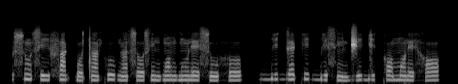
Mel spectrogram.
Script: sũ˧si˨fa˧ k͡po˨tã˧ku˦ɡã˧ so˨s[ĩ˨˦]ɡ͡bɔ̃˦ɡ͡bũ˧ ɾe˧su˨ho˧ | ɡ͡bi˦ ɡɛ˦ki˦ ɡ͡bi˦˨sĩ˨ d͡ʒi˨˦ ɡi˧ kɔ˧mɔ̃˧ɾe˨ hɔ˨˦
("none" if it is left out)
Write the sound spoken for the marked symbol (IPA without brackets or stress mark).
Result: ĩ˨˦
